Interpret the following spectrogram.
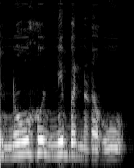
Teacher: تنوین کے بعد اگر حمزہ وصلی ہو اور اس کے بعد آنے والا حرف ساکن ہو تو تنوین کے نون کو زیر دیتے ہیں، کیونکہ حمزہ وصلی درمیان میں گر جاتا ہے. جیسے نوح نبنہو، اس نون کو نون خطنی کہتے ہیں.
